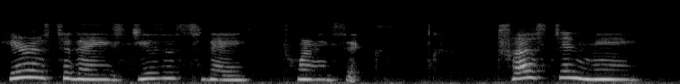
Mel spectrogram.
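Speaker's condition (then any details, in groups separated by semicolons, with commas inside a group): Brain injury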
